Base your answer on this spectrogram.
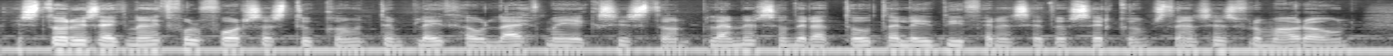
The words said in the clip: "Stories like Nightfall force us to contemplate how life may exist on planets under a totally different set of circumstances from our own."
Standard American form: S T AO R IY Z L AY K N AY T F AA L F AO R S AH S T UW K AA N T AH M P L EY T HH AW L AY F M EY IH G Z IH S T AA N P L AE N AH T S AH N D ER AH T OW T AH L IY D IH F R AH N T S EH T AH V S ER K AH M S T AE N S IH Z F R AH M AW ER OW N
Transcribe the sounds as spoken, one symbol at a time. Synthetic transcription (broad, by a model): S T AO R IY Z L AY K N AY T F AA L F AO R S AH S T UW K AA N T AH M P L EY T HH AW L AY F M EY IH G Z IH S T AA N P L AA N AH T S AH N D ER AH T OW T AH L IY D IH F R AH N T S EH T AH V S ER K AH M S T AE N S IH S F R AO M AW ER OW N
